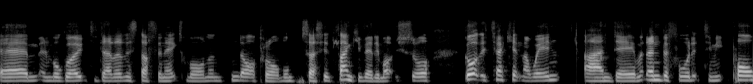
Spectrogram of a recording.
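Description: A man's high, monotone voice at a very fast pace, flat in intonation, dry and close with no echo against a quiet background. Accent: west of Scotland. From Scotland, Inverclyde. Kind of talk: casual chat, anecdote.

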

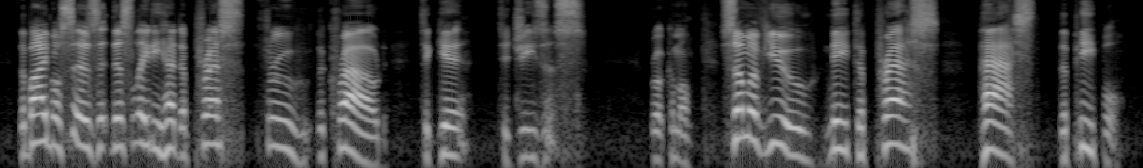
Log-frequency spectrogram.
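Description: At a very slow pace with long, frequent pauses, a man speaks at a high pitch with lively intonation, the sound dry and close with no echo in a very clean recording with a silent background. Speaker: preacher. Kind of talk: sermon. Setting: church. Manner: animated, passionate preaching; emphatic, building to a crescendo.

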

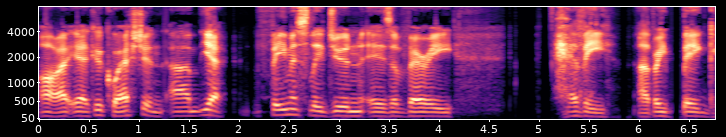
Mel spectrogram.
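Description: A man's medium-pitched voice with fairly even intonation and long, frequent pauses. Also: very clean recording, silent background. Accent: Northern Irish. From Northern Ireland. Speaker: musician and theatre performer. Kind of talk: interview. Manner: hesitant, many fillers.

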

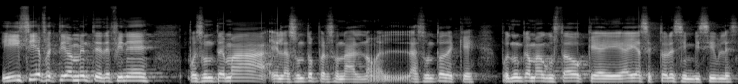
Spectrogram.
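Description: This man has a plain, everyday voice with a fairly high pitch. He moves at a fairly quick pace with ordinary pitch variation. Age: 30s. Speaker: political candidate. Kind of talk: interview. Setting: studio.

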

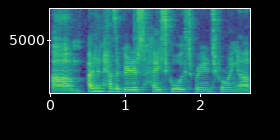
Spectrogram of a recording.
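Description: On a very clean recording with a silent background, a woman with a Canadian accent speaks at a moderate pace and medium pitch with ordinary pitch variation. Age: 20s. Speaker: podcast host. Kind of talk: solo monologue podcast. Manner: casual, filler-heavy.

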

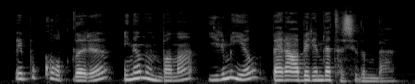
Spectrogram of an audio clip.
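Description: A woman's voice has a dark, mellow tone and very wide pitch swings at a moderate pace. The recording is very clean, with a silent background. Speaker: podcaster working in television. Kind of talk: personal monologue podcast.

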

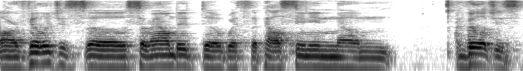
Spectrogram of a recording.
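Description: A man speaks at a fairly slow pace with fairly even intonation, his pitch medium and a plain, everyday voice. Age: 40s. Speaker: soldier. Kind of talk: interview.

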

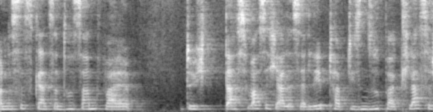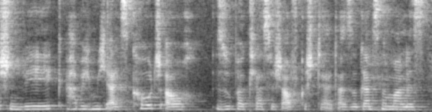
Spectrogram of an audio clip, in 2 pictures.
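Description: Over noticeable background noise and audible room echo, a woman speaks fairly quickly at a fairly high pitch in a flat, monotone way. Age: 30s. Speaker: spiritual coach. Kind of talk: interview.

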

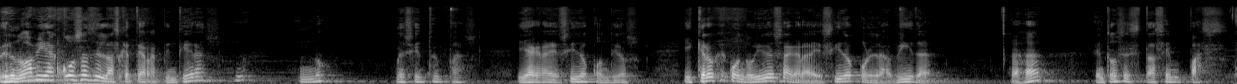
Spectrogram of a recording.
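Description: The voice moves at a fairly slow pace with long, frequent pauses and very wide pitch swings. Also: man. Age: 60s. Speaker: psychologist and show host. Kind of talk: casual chat.

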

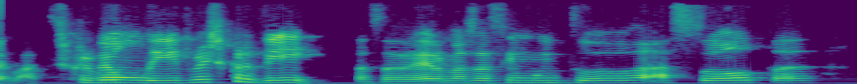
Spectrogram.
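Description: A woman speaks in a flat, monotone way over music playing in the background. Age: 20s. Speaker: HR professional, psychologist. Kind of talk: casual chat.

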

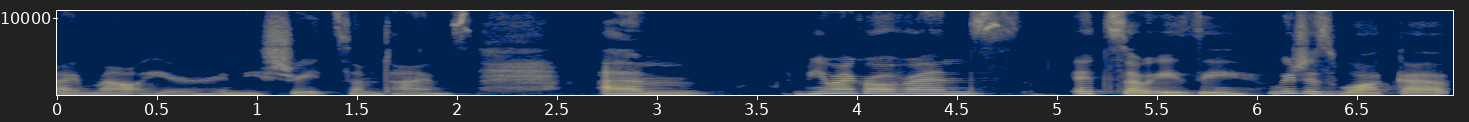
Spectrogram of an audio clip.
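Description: A woman with an unremarkable speaking voice talks at a fairly slow pace and a medium pitch. Her intonation is fairly even, and the recording is very clean with a silent background. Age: 30s. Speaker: former teacher. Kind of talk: casual chat.

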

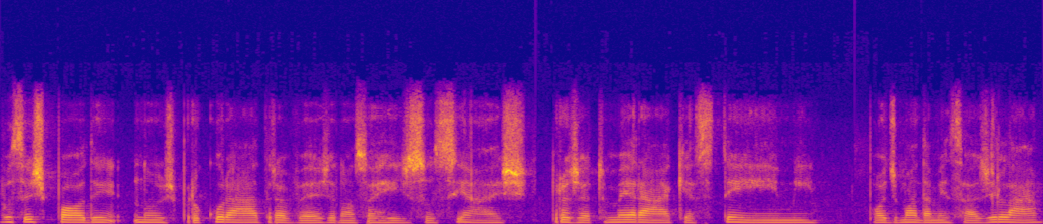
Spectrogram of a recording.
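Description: A woman's very deep, low voice carries a dark, mellow tone, moving at a fairly slow pace in monotone, flat intonation. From Brazil, Santarém, Pará. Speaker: volunteer project vice-coordinator. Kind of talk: interview testimony.

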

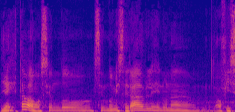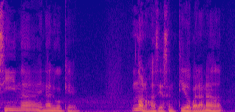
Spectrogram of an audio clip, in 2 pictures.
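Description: A somewhat breathy, fairly high-pitched man's voice at a moderate pace with ordinary pitch variation. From southern Chile (Tomé, near Concepción). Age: 20s. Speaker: podcast co-host. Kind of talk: casual chat.

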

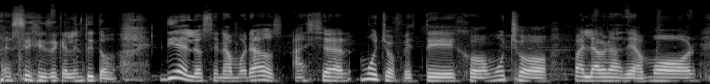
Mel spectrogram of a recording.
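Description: With an unremarkable speaking voice, a woman talks at a fairly slow pace at a fairly low pitch with ordinary pitch variation and very even loudness. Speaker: radio host and sommelier. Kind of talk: radio talk show. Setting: radio studio.

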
